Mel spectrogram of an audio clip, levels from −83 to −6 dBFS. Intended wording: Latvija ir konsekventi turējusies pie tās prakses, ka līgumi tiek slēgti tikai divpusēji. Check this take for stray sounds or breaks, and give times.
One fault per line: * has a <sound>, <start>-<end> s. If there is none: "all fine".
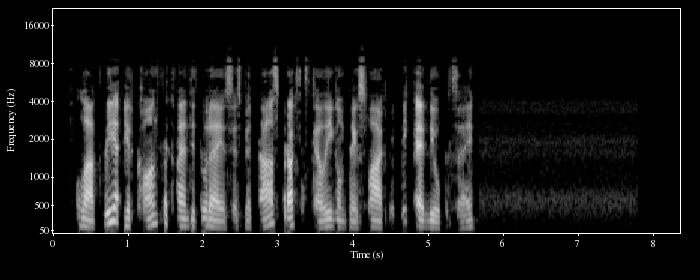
all fine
